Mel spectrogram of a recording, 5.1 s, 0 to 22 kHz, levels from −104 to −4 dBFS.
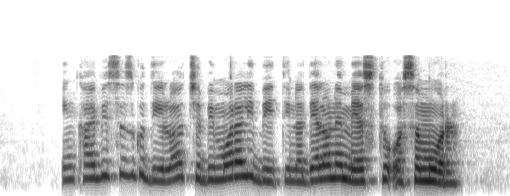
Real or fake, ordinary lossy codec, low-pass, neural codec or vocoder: real; none; none; none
